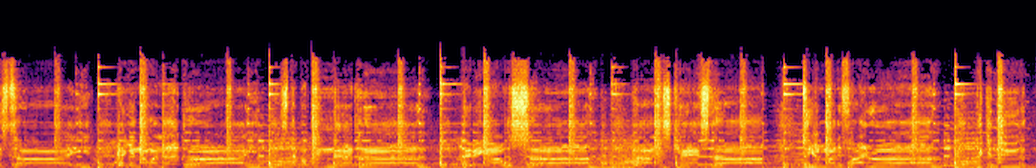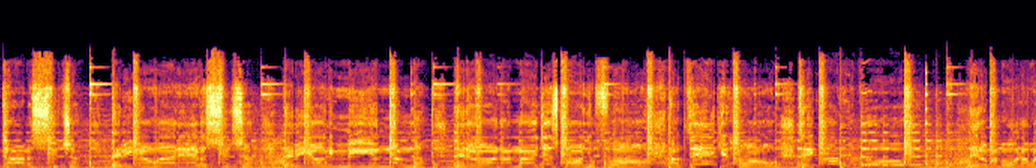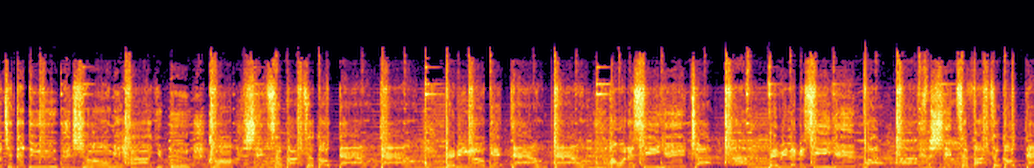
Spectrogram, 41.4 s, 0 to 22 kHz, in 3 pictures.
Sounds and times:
Rhythm and blues: 0.0s - 41.4s.

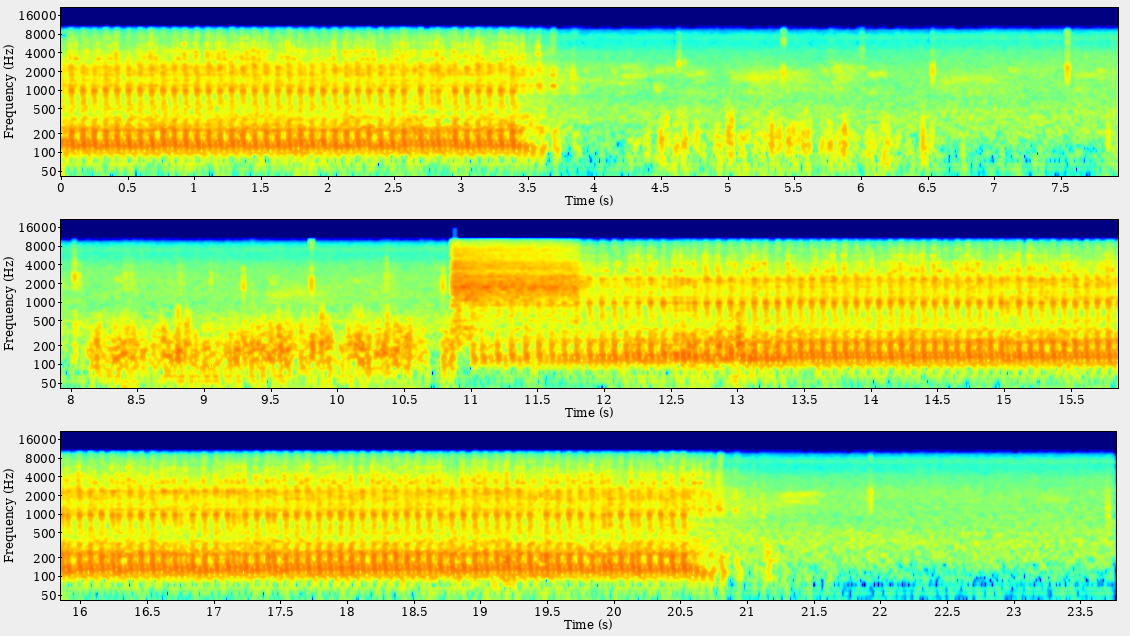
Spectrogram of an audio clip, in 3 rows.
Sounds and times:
Idling: 0.0s - 4.2s, 10.8s - 21.3s
Medium engine (mid frequency): 0.0s - 4.2s, 10.8s - 21.2s
Vehicle: 0.0s - 6.3s, 8.0s - 22.9s.

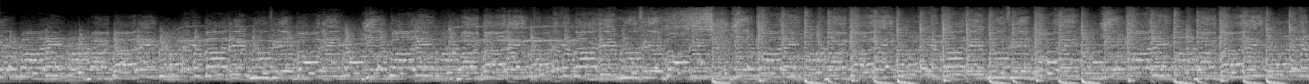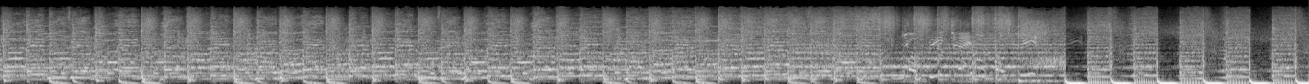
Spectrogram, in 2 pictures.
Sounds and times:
Music: 0.0s - 26.1s.

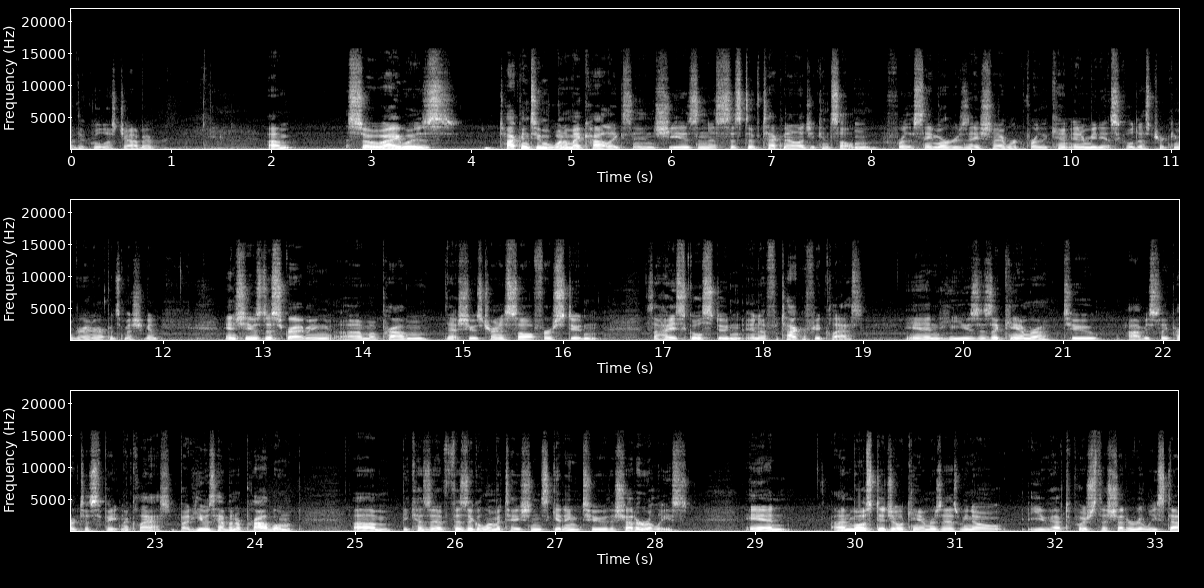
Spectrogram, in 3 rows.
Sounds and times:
Speech: 0.0s - 1.0s, 2.0s - 12.0s, 12.6s - 24.4s, 25.0s - 33.2s.

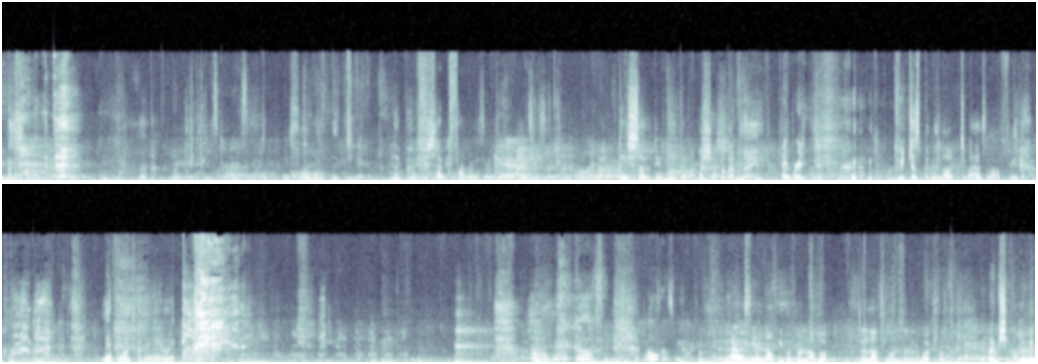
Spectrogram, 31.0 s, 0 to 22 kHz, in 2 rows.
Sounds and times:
Inside, large room or hall: 0.0s - 31.0s.

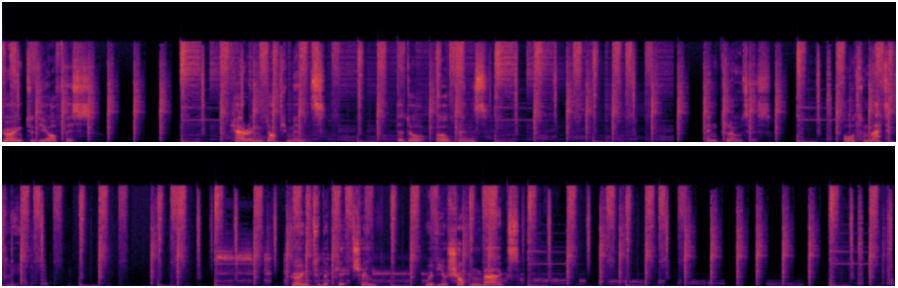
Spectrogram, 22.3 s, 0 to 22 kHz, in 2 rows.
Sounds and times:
Speech: 0.0s - 1.2s, 2.9s - 4.1s, 5.0s - 6.2s, 8.8s - 9.6s, 10.5s - 11.5s, 14.8s - 17.7s
Music: 0.0s - 22.3s.

